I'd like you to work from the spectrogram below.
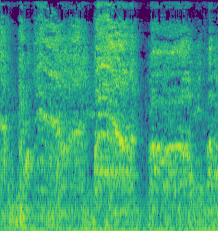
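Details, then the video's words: Piglet waiting for food, squealing in a long, continuous run of harsh, broadband cries with rising and falling tones, briefly breaking off twice before starting again. "Baby piglet waiting eat food"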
